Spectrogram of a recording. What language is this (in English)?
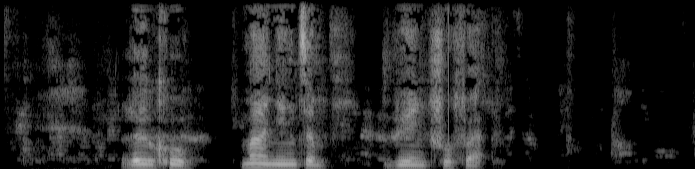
Ngiemboon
